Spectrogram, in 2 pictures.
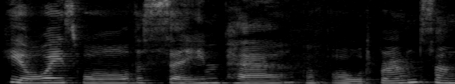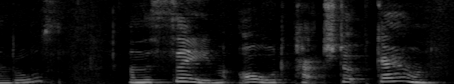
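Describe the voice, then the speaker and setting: A woman's voice: mid-range voice, slow, mellow. A woman narrating a children's story expressively, like a teacher, with chatty asides to her listeners. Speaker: teacher reading a picture book.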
